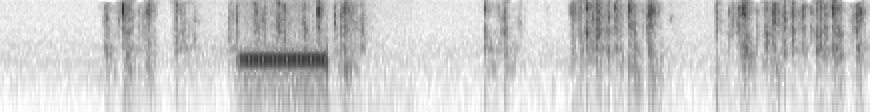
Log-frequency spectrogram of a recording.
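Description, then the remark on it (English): Fast, loud typing on a computer keyboard next to a microphone, in rapid bursts of clattering keystrokes separated by short pauses, with a brief steady electronic beep partway through. “You are typing fast.”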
